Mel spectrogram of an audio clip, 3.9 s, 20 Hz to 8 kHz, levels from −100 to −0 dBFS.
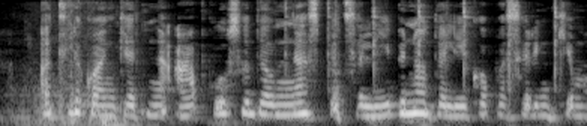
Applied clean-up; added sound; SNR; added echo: classical method log-MMSE.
